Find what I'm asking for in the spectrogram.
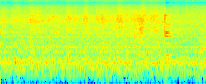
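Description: Ground meat for cheeseburger macaroni hitting a preheated pot, a continuous close sizzle and hiss with a small clatter near the end.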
